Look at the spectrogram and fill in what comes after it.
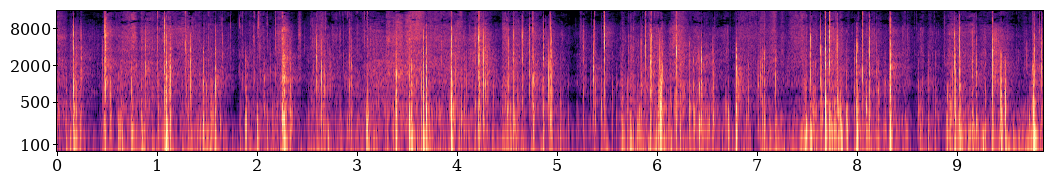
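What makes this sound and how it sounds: A hand-sized, filled white printed stand-up plastic pouch of Tiora loose tea is squeezed and crinkled with long painted nails and fingertips. Dense, sharp crackles and crinkling snaps sound continuously, bright and crisp, with almost no ring and frequent louder pops throughout.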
